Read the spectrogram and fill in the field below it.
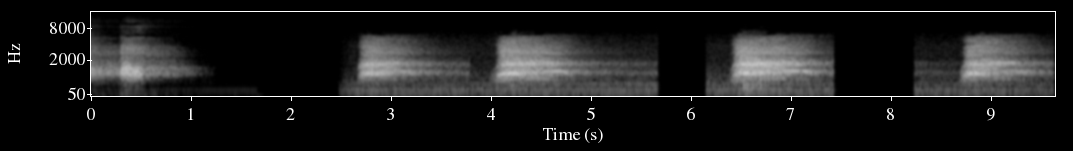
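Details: Hoary fox, known locally as raposa-do-campo, giving five harsh, raspy calls with a strong harmonic band. The calls are spaced irregularly about one to two seconds apart, with silence between them and no other sounds.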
